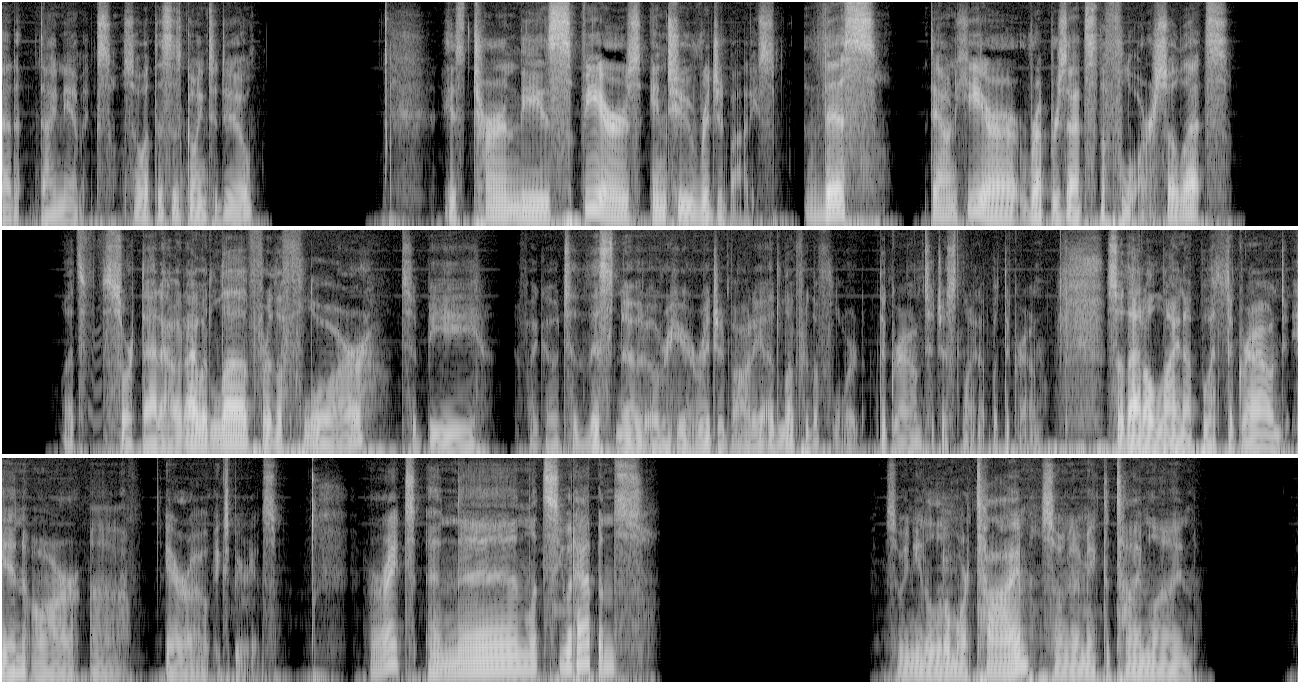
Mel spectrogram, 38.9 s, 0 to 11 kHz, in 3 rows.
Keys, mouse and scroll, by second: 3.4 typing, 22.0-22.5 typing, 22.5 Return, 32.8 typing, 33.4 Return, 34.0 typing, 36.3 typing, 38.3-38.8 typing.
